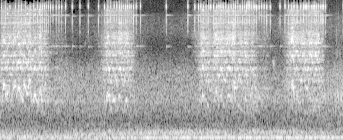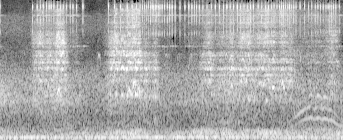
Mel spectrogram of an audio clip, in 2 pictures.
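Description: Wind rumbling on the microphone, with a run of short bird calls about once a second.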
